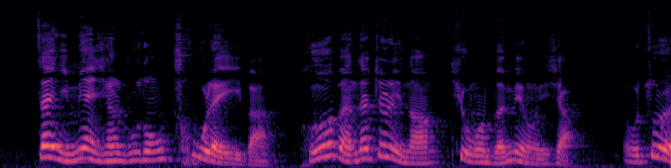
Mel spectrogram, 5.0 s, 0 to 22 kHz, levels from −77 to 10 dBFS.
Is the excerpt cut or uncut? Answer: cut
